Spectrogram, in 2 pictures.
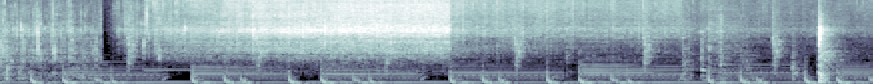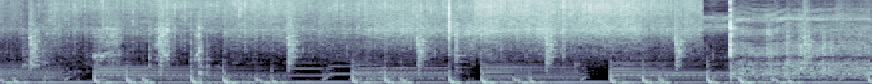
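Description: Food sizzling in a hot pan, with utensil clatter and small knocks, over background music with repeating chords; a sharp loud knock about eight seconds in, and near the end the rushing hiss of a blowtorch flame.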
